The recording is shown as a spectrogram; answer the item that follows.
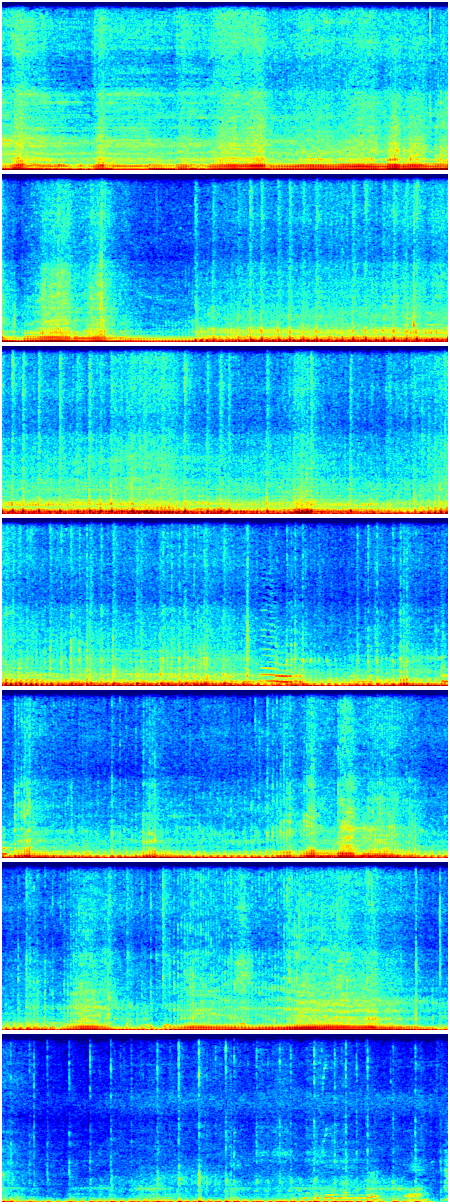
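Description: Dirt bike engine running and revving up and down at low trail speed, with knocks and clatter from the bike working over rough ground. For the last few seconds the engine is quieter and uneven, in short blips.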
